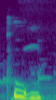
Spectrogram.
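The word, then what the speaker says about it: cum: Ah, kum. Exactly. Our how is uh is literally pronounced kum.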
